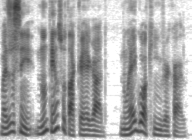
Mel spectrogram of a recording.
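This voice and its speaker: Fast-talking man, hesitant and repetitive. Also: medium pitch, very animated, warm tone, dry recording. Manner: hesitant, repeats words. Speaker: radio host. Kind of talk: casual chat. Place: radio studio.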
